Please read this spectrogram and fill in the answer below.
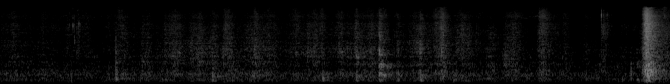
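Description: Soft rustling and light crinkling of a disposable diaper being handled and fastened on a baby macaque, with one short, louder crackle near the end.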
